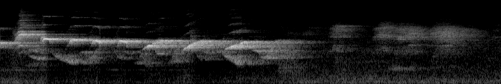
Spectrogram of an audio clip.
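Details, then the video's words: Cucak ijo, or greater green leafbird, in rapid chattering song: loud slurred whistles rising and dropping in quick succession for three seconds, trailing off into soft, hissing high twitters. "Suara Kicau CUCAK IJO Gacor Panjang Khusus Untuk Cucak IJO Yang mogok NGOCEH"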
